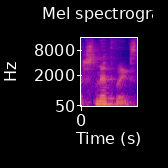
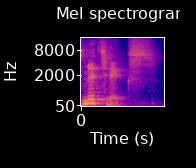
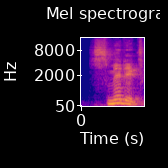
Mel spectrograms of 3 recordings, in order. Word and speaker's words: Smithwick's: sorry oh it's pronounced smiix smiix Oh I thought I thought I thought Z was just like being like this sucks smid dicks you know I think okay okay that W was silent okay okay I got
